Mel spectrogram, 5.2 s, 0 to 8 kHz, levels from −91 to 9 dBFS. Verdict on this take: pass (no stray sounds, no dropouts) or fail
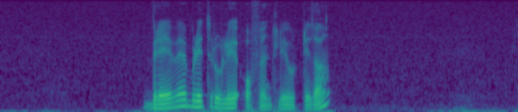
pass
